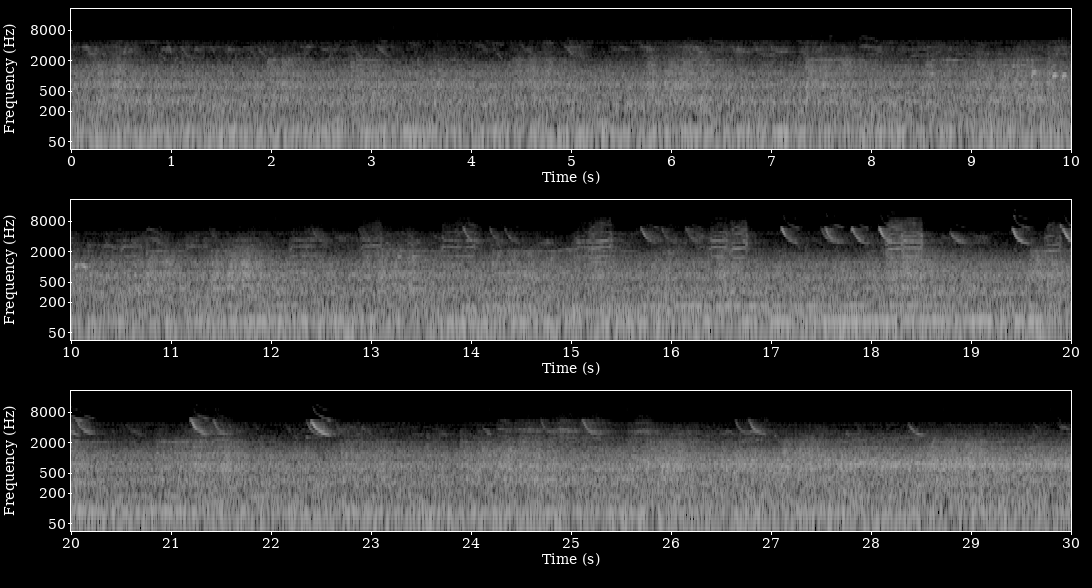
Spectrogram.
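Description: Bird calls: a series of short, high notes, each sliding quickly downward, coming thickly in the middle stretch and thinning out towards the end, over a steady low rumble.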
